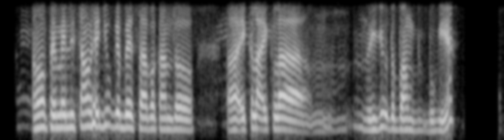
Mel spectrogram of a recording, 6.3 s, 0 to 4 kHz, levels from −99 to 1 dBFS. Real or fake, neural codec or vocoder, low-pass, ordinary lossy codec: real; none; 3.6 kHz; Opus, 64 kbps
